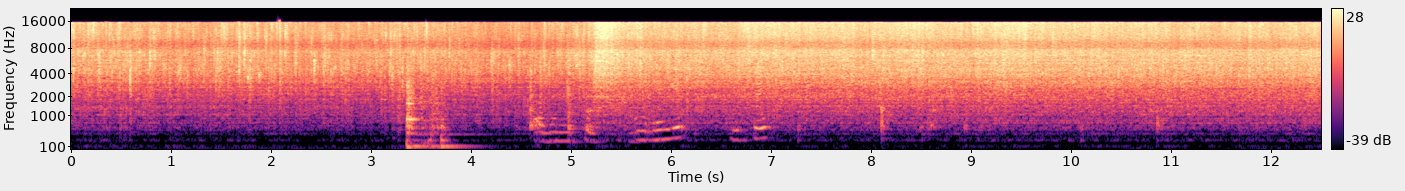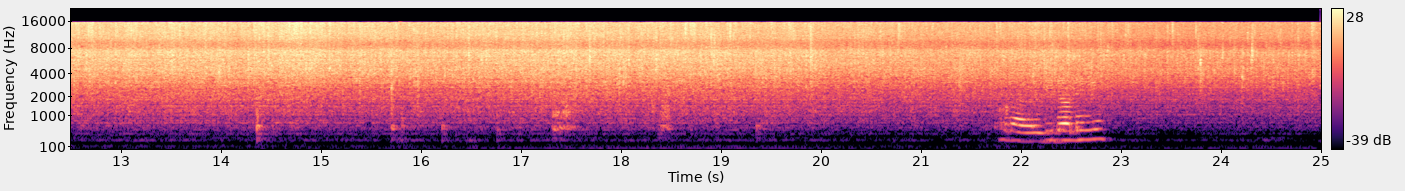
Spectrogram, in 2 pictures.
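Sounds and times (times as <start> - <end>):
food sizzling in hot oil: 0.0 - 25.0
spatula scraping a pan: 7.2 - 11.2, 15.6 - 19.6.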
